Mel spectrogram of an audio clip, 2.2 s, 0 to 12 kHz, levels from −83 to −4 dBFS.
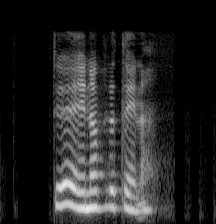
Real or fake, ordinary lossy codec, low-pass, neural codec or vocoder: fake; none; 7.2 kHz; codec, 16 kHz, 0.8 kbps, ZipCodec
